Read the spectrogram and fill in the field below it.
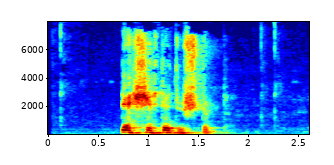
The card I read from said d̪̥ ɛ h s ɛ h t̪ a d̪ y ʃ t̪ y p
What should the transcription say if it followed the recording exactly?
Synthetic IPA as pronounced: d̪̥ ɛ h ʃ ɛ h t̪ ɛ d̪ y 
